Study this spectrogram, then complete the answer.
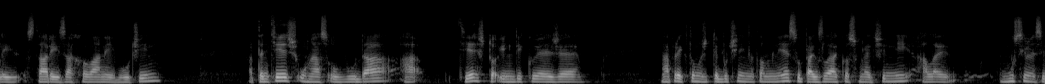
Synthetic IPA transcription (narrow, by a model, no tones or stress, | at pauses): list̪aɾiːɣzaxɔʋaniːɣbut͡ʃin | at̪ɛncɪɛʃunaːzubuːd̪aa̰ | c̪ɪɛʃt̪ɔʔind̪ikujɛʒɛ | napɾɪɛkt̪ɔmuʒɛt̪ɪɛbut͡ʃininat̪ɔmɲɪɛsuːt̪aɡzlɛːakɔsmɾɛt͡ʃinialɛmusiːmɛsi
